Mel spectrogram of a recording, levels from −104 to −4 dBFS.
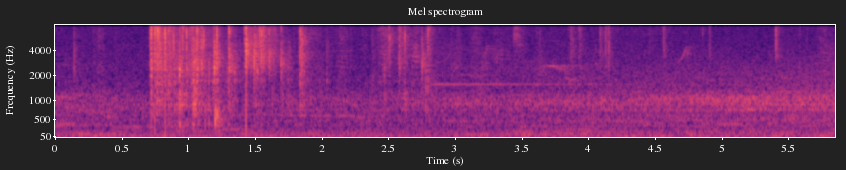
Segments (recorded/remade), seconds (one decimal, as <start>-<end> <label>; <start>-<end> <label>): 0.0-5.9 recorded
